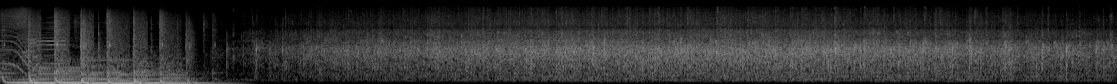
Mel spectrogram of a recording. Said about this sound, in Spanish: No dejen de aplaudir, ¿eh? Un fuerte aplauso para el premio Cinemira 2019,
